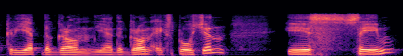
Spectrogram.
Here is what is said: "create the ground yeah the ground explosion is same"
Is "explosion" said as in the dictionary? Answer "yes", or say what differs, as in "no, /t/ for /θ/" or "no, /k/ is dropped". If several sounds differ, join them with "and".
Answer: no, /ʃ/ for /ʒ/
